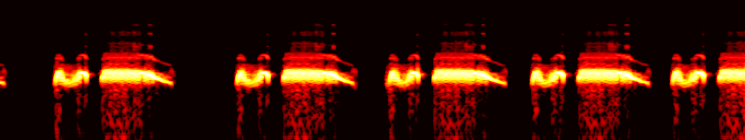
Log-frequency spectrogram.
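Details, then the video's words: Repeated coos of a spotted dove, a sound trappers play as a lure. Each phrase is a short two-part coo followed by a drawn-out rolling croo falling at the end, given about five times in quick succession. "Tiếng chim cu gáy dành cho ae đi bẫy"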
